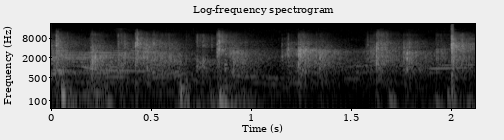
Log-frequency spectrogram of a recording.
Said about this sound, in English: Y'all clapping at God? I'm talking about giving him thanks through your... Is that how you praise?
